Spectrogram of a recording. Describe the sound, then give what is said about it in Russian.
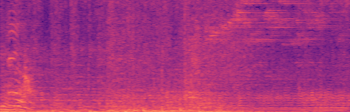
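A dense swarm of wasps buzzes loudly and continuously, the droning mass filling the scene while crashing and thudding impacts break through underneath. “Вам не избежать моих ос!”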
